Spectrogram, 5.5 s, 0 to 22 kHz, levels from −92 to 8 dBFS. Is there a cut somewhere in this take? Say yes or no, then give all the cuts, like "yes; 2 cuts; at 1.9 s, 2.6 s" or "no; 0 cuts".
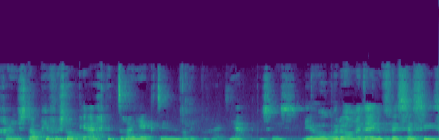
yes; 1 cut; at 2.8 s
